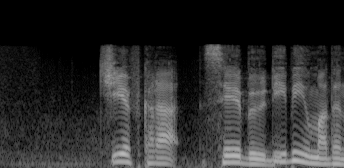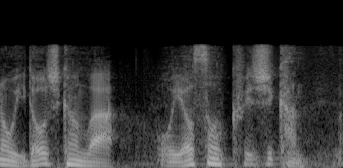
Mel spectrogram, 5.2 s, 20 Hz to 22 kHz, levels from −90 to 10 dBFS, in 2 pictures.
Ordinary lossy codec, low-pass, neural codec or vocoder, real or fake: none; 7.2 kHz; codec, 16 kHz, 0.5 kbps, X-Codec, HuBERT features, trained on LibriSpeech; fake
